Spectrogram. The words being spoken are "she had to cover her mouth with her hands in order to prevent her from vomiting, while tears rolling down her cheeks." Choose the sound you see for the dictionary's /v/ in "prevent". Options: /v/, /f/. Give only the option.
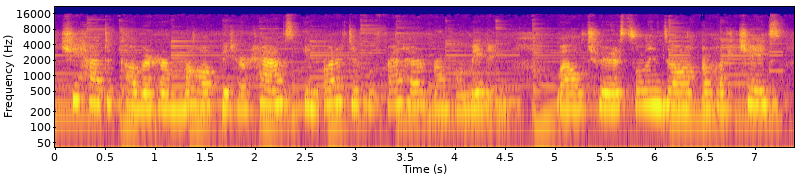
/f/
